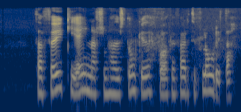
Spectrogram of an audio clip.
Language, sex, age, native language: Icelandic, female, 30-39, Icelandic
